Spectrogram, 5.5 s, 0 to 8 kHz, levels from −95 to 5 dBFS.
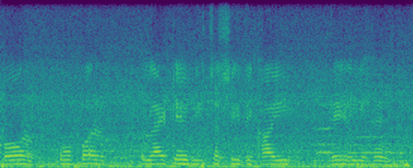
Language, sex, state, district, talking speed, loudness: Hindi, female, Haryana, Charkhi Dadri, 85 wpm, -15 LUFS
